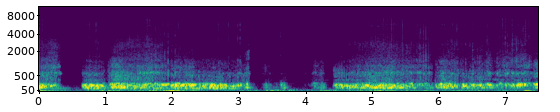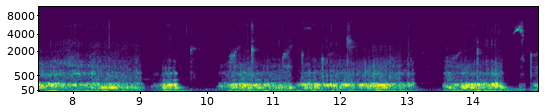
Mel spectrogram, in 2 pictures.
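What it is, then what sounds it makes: Foam microphone windscreen being scratched. Long nails of both hands scratch a soft, porous black foam windscreen covering a silver metal desk microphone. The result is a loud, muffled, low-heavy rumbling scrape that comes in sustained bursts, broken by brief pauses.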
